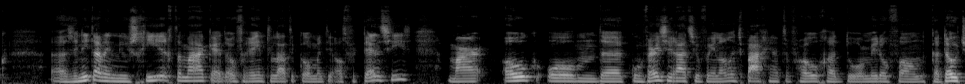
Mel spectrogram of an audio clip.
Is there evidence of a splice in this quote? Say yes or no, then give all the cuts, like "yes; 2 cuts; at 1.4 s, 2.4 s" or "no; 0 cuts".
no; 0 cuts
